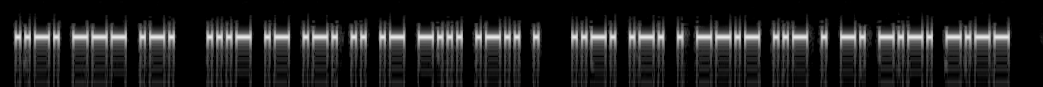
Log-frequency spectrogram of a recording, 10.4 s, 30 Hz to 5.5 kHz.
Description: Morse code, heard as a keyed tone, about 25 wpm, 600 Hz. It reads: FOR VARIABLE FREQUENCY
